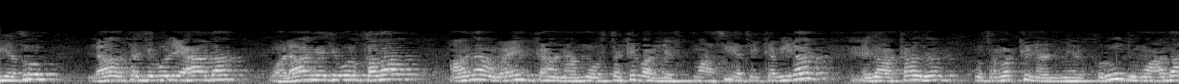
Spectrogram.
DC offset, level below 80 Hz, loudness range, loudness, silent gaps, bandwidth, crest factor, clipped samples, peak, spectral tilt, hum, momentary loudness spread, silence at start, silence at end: under 0.1%; -44 dBFS; 2 LU; -13 LUFS; none; 4.9 kHz; 12 dB; under 0.1%; 0 dBFS; -12.5 dB/octave; none; 9 LU; 0 s; 0 s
